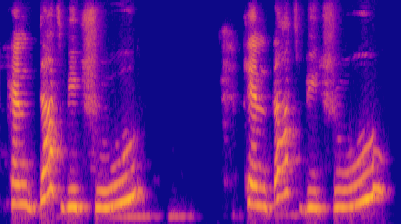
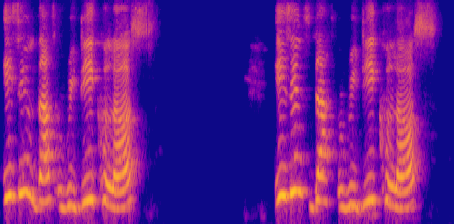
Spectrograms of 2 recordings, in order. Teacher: Now, these are the uses of the rising tone. At the end of these sentences, the tone of our voice is raised.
